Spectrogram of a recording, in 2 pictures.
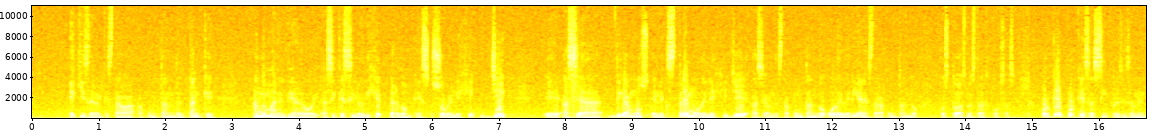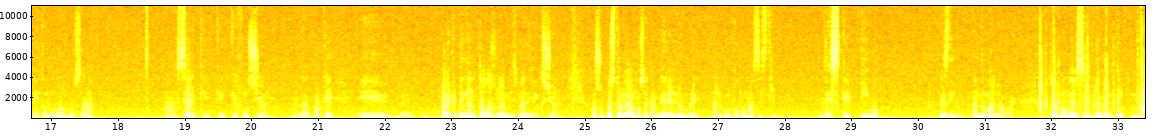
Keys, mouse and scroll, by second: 26.5 click, 27.0 click, 27.8 click, 31.7-33.4 typing.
